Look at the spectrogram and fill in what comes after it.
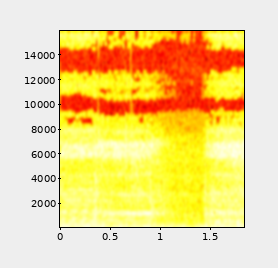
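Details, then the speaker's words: Double electric breast pump (Malish Ilaria) running at 3 a.m. for a mother months after giving birth: left side at suction level 3, right raised to highest of 9 levels; low motor hum rising and falling with each cycle. "kedengeran suara motornya itu beda gitu kan Ini gua gua pasang dua-duanya yang kiri tetap di level 3 yang kanan ini bisa di fulin gitu kan"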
